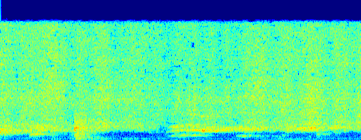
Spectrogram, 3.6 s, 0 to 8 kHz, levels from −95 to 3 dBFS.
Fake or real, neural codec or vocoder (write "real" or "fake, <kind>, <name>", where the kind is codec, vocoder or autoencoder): real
